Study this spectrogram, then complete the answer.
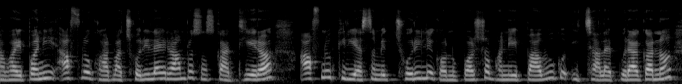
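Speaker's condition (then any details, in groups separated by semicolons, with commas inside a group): No condition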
